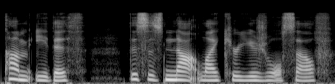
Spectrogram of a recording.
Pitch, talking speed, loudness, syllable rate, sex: 195 Hz, 160 wpm, -16 LUFS, 3.9 syllables/s, female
